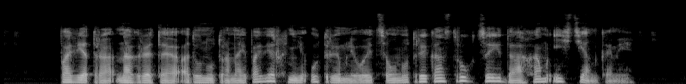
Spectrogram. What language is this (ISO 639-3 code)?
bel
